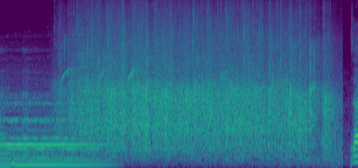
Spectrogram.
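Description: Audience applauding, the clapping rising in under a held music chord from the intro jingle that fades away within the first second or two.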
